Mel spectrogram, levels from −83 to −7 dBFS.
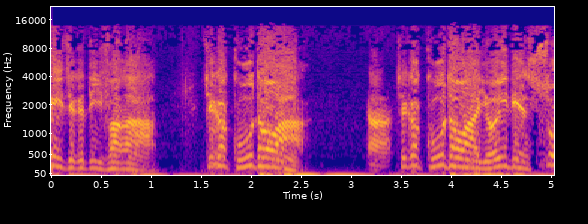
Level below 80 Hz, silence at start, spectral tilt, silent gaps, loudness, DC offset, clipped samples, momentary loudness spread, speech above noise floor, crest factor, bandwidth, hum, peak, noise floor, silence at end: -46 dBFS; 0 s; -1.5 dB/octave; none; -17 LUFS; under 0.1%; under 0.1%; 8 LU; 21 dB; 14 dB; 15 kHz; none; -6 dBFS; -39 dBFS; 0 s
